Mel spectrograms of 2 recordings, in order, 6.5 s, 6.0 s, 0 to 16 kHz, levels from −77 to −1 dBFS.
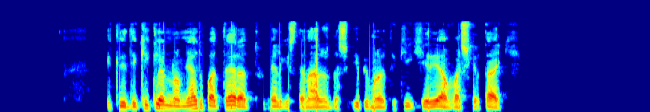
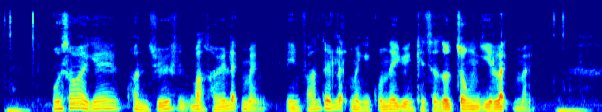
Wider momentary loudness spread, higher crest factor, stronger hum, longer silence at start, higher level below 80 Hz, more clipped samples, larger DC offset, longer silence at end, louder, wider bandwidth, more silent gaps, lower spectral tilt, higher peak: second, 8 LU vs 15 LU; about the same, 18 dB vs 22 dB; neither; first, 1.05 s vs 0.05 s; second, -50 dBFS vs -40 dBFS; neither; neither; first, 1.5 s vs 0.15 s; first, -17 LUFS vs -24 LUFS; second, 8 kHz vs 11 kHz; neither; second, -5 dB/octave vs -6.5 dB/octave; first, 0 dBFS vs -4 dBFS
